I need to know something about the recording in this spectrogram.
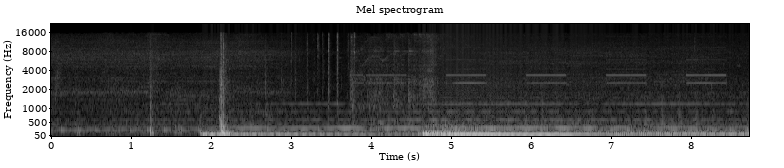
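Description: A car door shuts with a thud about two seconds in, then a Subaru WRX's turbocharged flat-four is cranked and starts about 4.6 seconds in, settling into a steady idle. Background music plays throughout.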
